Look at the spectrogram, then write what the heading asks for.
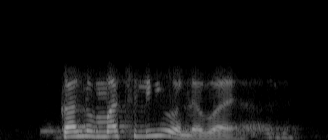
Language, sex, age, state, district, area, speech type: Maithili, female, 30-45, Bihar, Begusarai, urban, conversation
